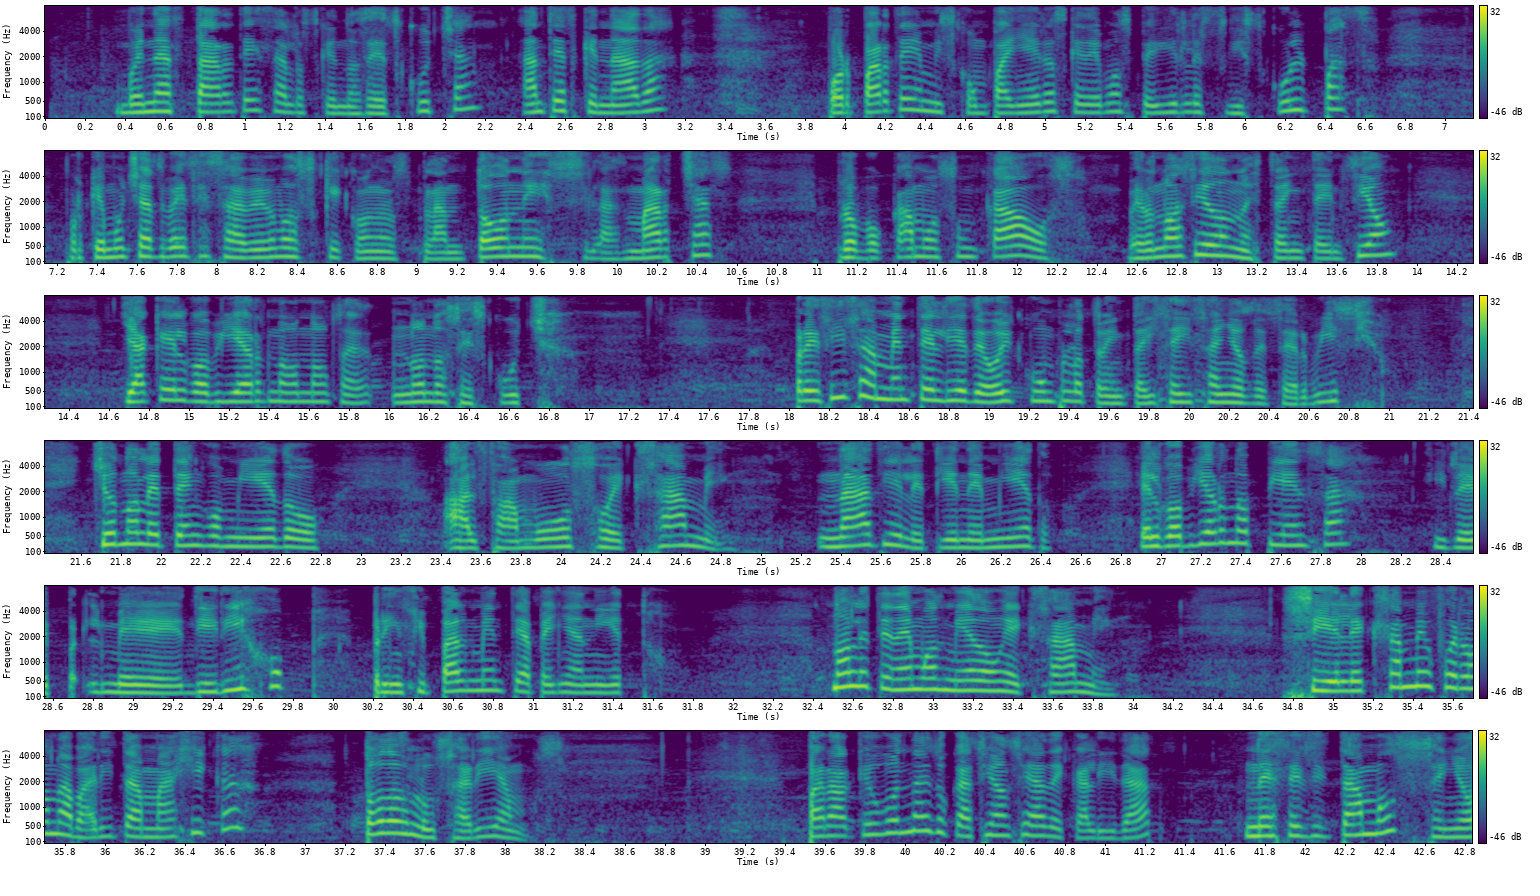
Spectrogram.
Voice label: maestra mensaje a EPN; maestros2013

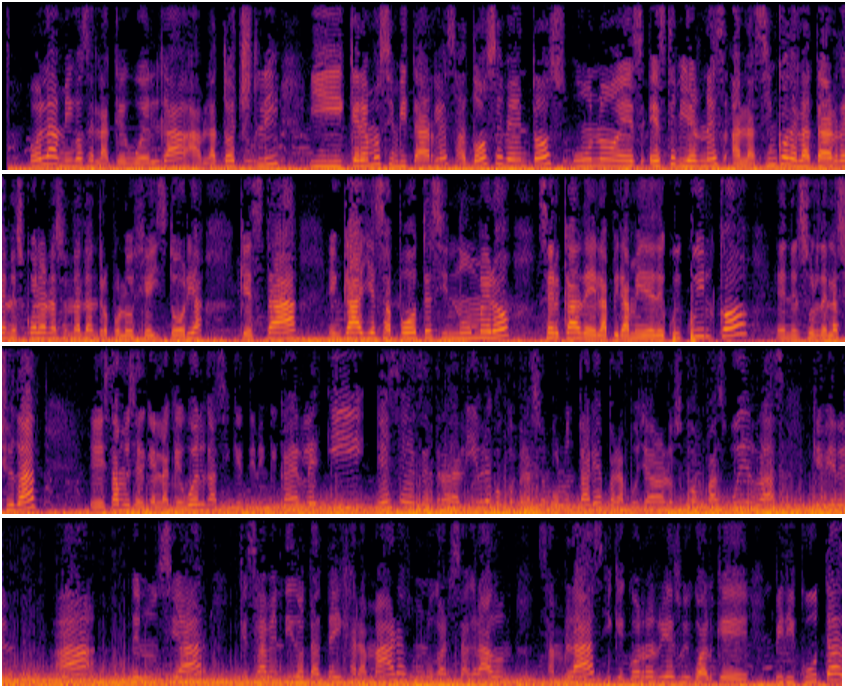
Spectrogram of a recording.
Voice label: invitación a conciertos; elcamino

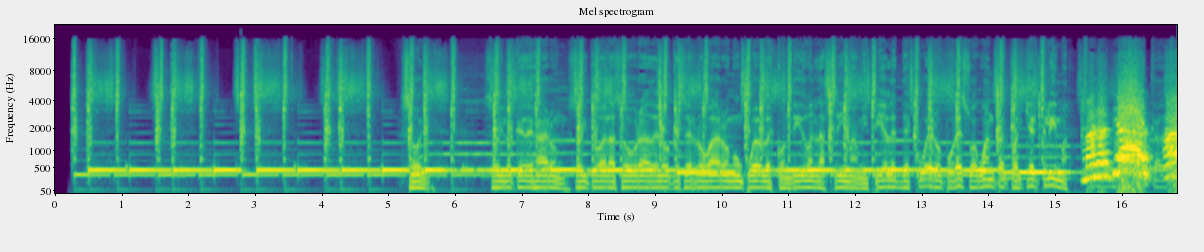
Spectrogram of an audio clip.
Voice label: promo marchas; planton aztecas; manantial 8dic

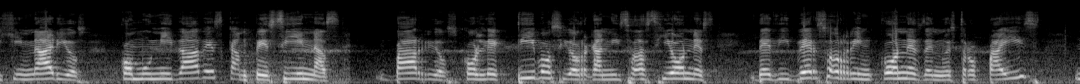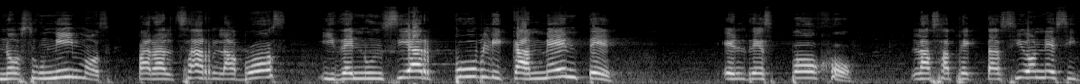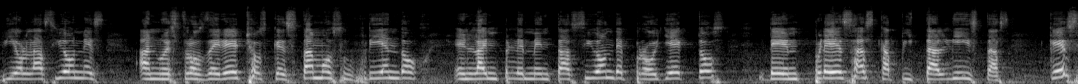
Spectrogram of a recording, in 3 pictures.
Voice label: Pronunciamiento Cierre Campana Madre Tierra; campania madre tierra

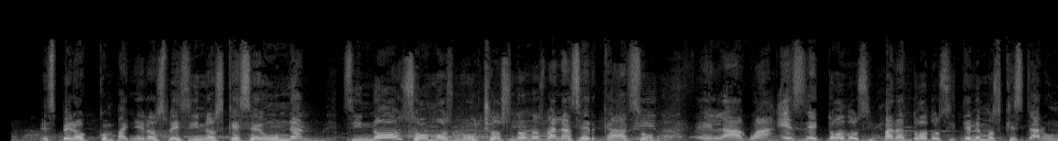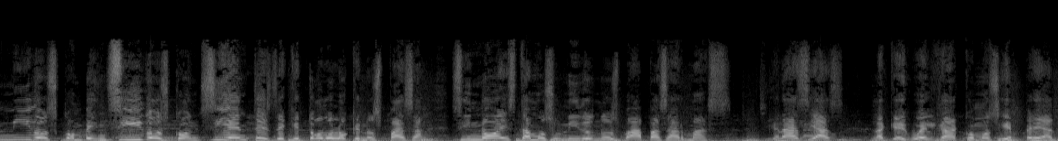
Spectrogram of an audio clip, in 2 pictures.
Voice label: Entrevista Senora; planton aztecas; Pedregales

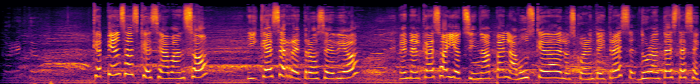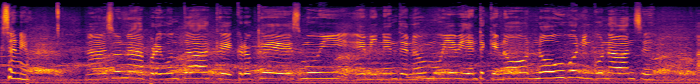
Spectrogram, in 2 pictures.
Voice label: Testimonio Chica; Ayotzinapa; Mitin Ayotzi

